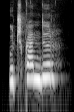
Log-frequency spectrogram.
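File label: "ытшкандыр", Komi, female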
